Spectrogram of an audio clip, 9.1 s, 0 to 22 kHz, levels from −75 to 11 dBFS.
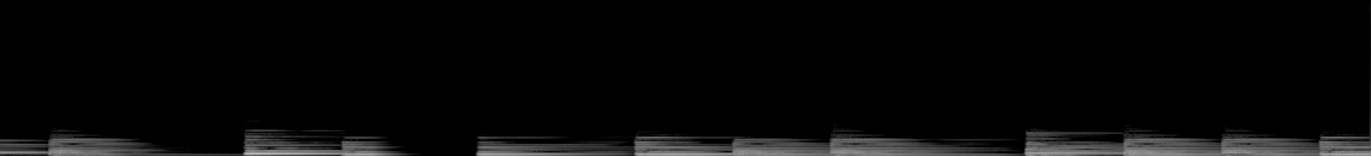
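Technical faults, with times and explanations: Throughout: noise suppressor applied to music or sounds. A speech-tuned suppressor keeps judging sustained parts of the sound and its ambience as noise, so level swings by about 15 dB as its gain rises and falls. Onsets pass while held portions and decaying tails sink, giving a pumping, thinned texture. On a spectrogram, sustained bands fade or flicker between bright attack columns, and the waveform envelope shows uneven dips.
0.54–1.63 s, 3.76–4.25 s, 5.38–5.54 s, 6.02–6.84 s, 8.57–8.80 s: sound cut by the noise suppressor. In these stretches the suppressor treated the sound as noise and pulled it down harder than elsewhere: about 20 dB, 13 dB, 5 dB, 19 dB and 8 dB respectively. On a waveform the envelope collapses after each attack, and a spectrogram shows energy vanishing early while the onset columns remain.
2.47–3.22 s: long network dropout. 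About 720 ms of audio is missing. For roughly 0.7 s the gap is papered over by a stretched continuation of the preceding sound, which turns buzzy and hissy as it fades, leaving about 320 ms of silence before the audio resumes further along. The likely cause is lost packets being concealed by the receiver. A spectrogram shows a smeared, repetitive band dimming into an empty region, and the waveform shows a decaying repetitive pattern then flatline.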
